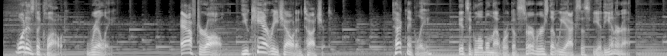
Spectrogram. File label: Narration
